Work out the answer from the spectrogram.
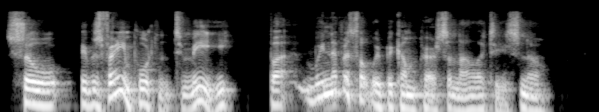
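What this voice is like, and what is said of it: Scottish accent. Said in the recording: “you've got a Scottish accent”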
